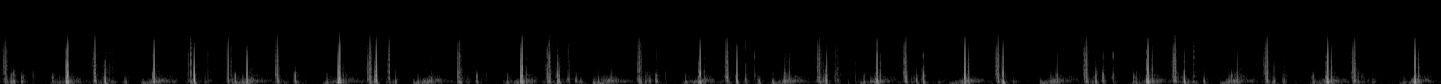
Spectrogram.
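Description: Quick, muffled thumps through a stethoscope, somewhat irregular, with low rumbling handling noise; an ordinary heartbeat.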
